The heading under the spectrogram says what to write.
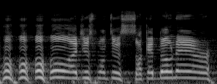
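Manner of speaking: high, laughing mock French accent; hammed-up French with a comic chortle. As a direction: chuckle through a caricature French accent. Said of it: "I love the accent".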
